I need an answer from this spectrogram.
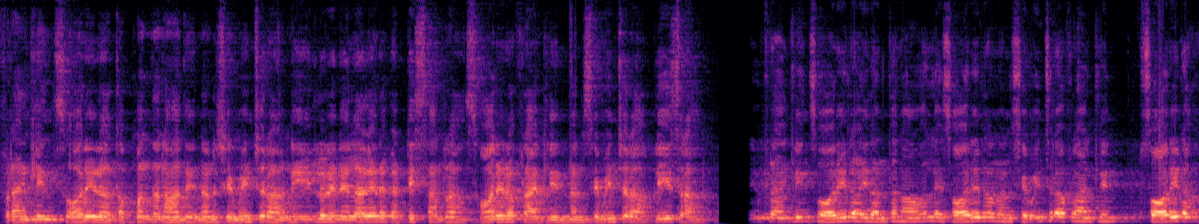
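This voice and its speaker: A man's voice: on the low side, level tone, quick pace, a little mellow, natural voice. A man voicing a hot-tempered armored superhero in a gaming cartoon voiceover, brash and threatening, then apologetic. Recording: distant, dull, echoey lo-fi audio.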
